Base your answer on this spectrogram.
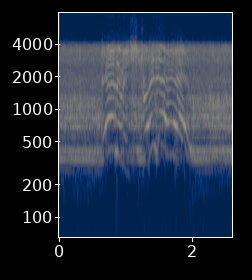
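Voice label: English enemy detected mood low; speech; War Thunder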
